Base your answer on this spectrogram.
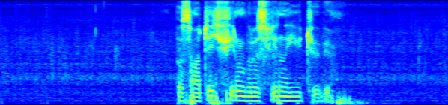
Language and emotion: Russian, neutral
